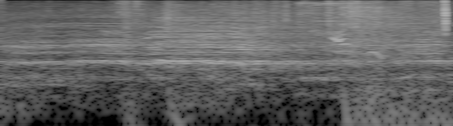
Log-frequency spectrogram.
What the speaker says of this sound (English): the FaZe clan crowd trying their best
